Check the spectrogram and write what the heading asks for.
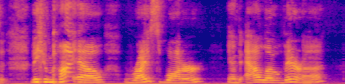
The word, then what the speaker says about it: Mielle: First, we have this Mielle. Yes, I did learn how to pronounce it. The Mielle Rice Water and Aloe Vera Deep Conditioner.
